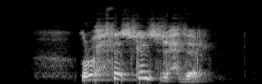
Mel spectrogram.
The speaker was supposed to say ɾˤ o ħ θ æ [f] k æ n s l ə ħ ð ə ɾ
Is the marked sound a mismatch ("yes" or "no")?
yes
